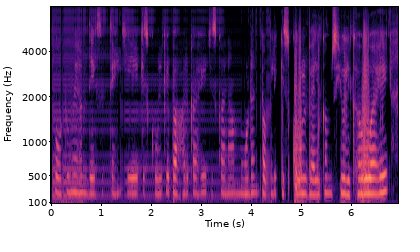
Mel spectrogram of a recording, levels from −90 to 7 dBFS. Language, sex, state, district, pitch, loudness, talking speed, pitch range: Hindi, female, Uttar Pradesh, Jyotiba Phule Nagar, 230 Hz, -29 LUFS, 205 wpm, 225-235 Hz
